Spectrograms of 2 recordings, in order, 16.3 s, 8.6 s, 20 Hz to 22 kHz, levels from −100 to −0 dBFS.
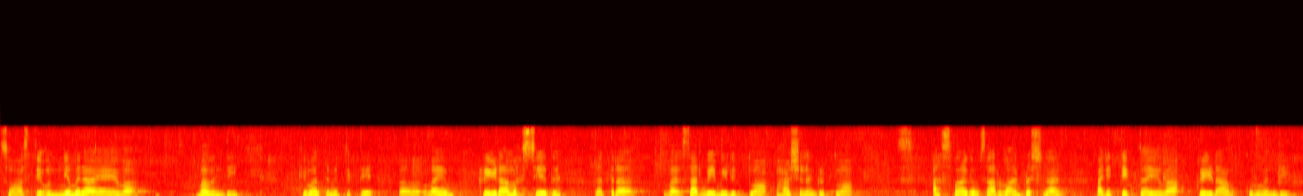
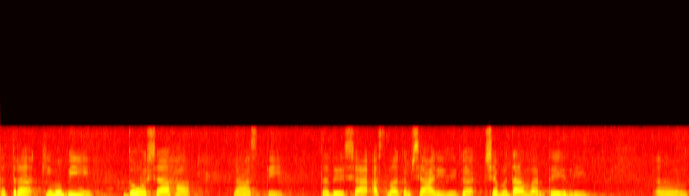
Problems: constant background noise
